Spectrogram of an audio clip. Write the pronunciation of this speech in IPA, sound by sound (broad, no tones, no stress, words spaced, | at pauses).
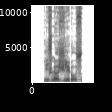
ɾizɳɐ ʒiɽoz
